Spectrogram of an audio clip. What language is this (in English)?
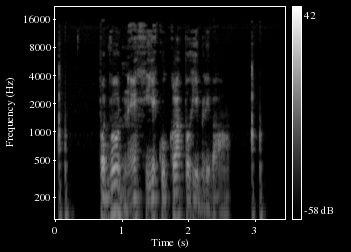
Czech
